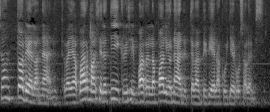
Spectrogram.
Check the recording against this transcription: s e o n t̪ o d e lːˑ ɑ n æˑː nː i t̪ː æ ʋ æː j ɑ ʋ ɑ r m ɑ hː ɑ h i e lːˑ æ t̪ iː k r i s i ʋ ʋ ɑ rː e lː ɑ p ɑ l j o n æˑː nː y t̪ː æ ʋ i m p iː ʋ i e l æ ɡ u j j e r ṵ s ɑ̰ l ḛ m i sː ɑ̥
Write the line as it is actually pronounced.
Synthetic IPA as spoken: s e o n t̪ o d e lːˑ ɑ n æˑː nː y t̪ː æ ʋ æ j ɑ ʋ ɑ r m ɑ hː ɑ s i e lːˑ æ t̪ iː k r i s i ʋ ʋ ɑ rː e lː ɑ p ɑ l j o n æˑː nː y t̪ː æ ʋ æ m p i ʋ i e l æ k u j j e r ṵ s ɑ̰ l ḛ m i sː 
